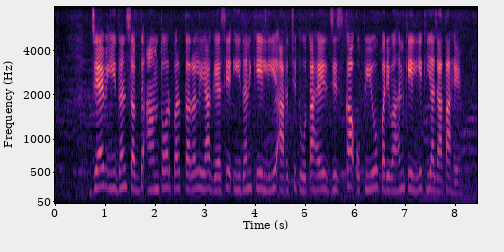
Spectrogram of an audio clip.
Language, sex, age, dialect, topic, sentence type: Hindi, female, 18-24, Kanauji Braj Bhasha, agriculture, statement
